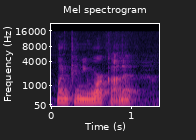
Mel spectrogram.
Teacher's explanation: work is long and the rest are fast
